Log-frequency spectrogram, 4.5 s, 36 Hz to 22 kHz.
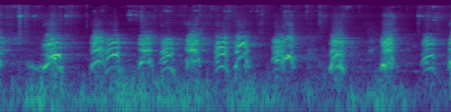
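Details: Dogs at a dog park whipped into a frenzy by a DJI Mavic 2 drone, giving rapid, arched harmonic barks about twice a second, some overlapping as several dogs bark together.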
